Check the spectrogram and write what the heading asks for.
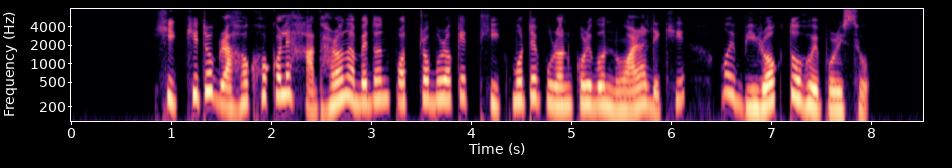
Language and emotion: Assamese, disgusted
